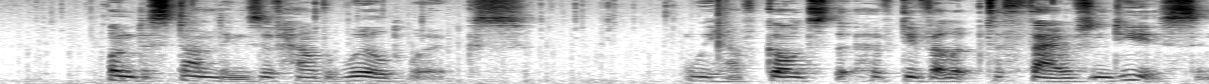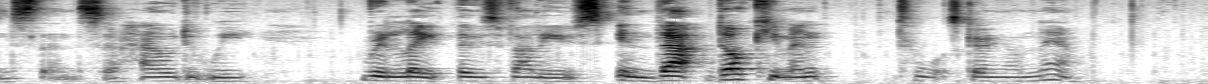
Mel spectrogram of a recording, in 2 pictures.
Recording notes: Background fire ambience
